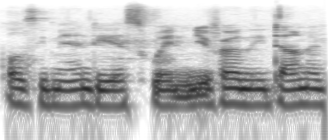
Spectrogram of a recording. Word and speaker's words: Ozymandias: Ozymandias, right?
